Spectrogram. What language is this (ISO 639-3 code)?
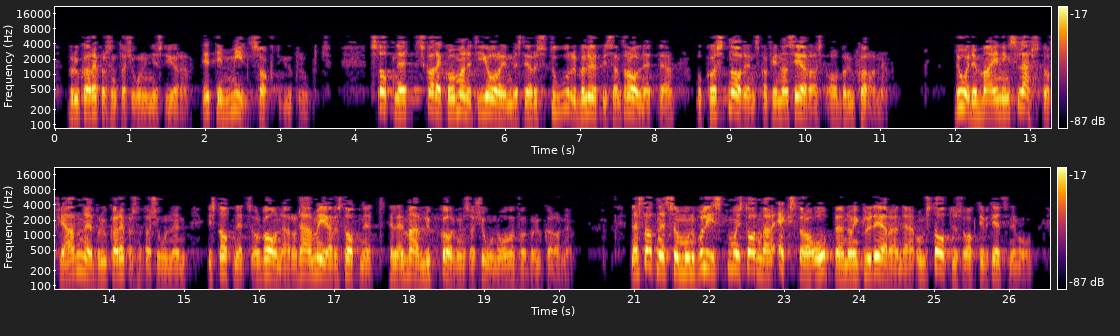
nno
